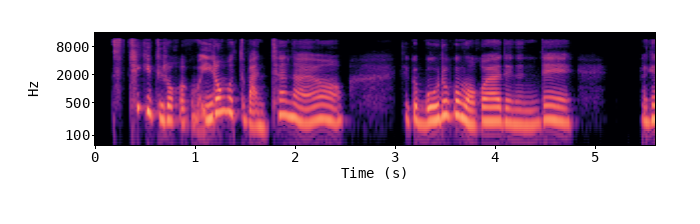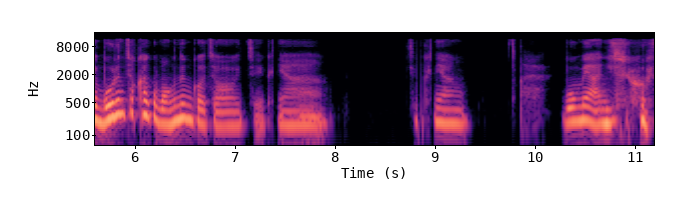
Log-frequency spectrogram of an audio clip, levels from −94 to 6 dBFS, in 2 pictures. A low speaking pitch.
No: high, 200 Hz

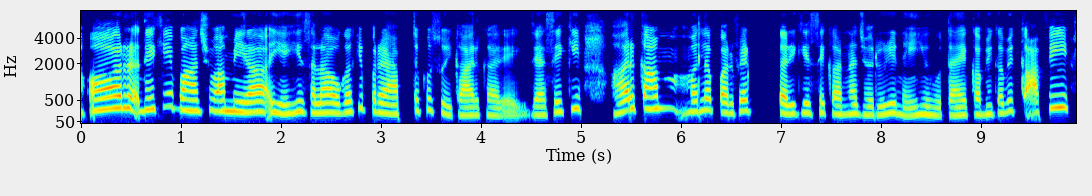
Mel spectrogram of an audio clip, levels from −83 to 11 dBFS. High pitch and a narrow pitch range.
No: high, 215 Hz; wide, 5.6 semitones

